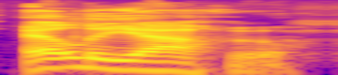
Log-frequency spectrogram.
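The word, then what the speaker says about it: Eliyahu: saying names wrong so I looked it up and it's doctor um Eli Yahoo and that's how you pronounce it I think I think I got that right gold Rat so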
